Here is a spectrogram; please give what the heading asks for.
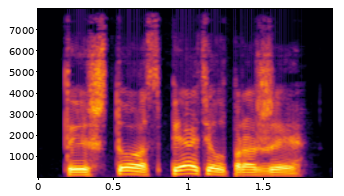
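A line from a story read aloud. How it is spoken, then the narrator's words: Shouted. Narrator (Russian): крикнул он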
